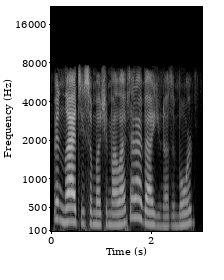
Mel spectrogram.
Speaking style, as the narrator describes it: she added quietly

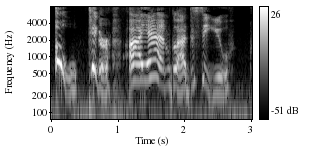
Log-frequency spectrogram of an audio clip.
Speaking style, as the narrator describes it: cried Rabbit

